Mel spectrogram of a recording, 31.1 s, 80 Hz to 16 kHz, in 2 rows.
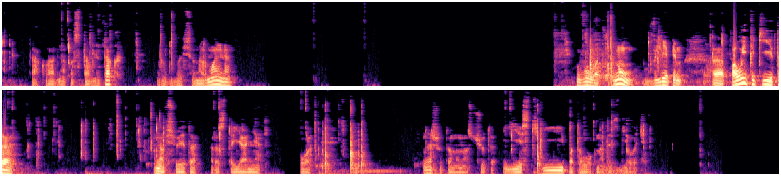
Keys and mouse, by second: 0.0 g, 2.0 shift+middle click, 6.1 click, 7.1 click, 11.2-11.6 shift+middle drag, 13.0 KP_1, 14.4 shift+a, 16.4 shift+middle click, 17.2 KP_7, 18.0 middle click, 18.6 g, 20.1 s, 22.1 middle click, 24.2 s, 26.2 KP_1, 27.3 shift+middle click, 27.5 shift+d, 30.7 click.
